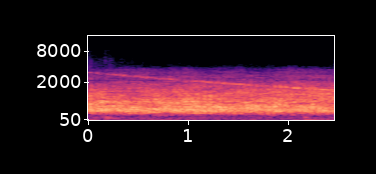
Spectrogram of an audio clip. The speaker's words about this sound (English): Now, when our instrument, we got data back, we heard whistlers. Kind of whistling tones. I don't know if you'll be able to hear this or not. They're very weak, but I'll try.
